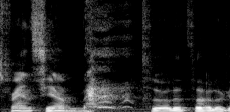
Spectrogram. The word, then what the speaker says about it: Francium: By the way, it's pronounced Francium. The C is pronounced as an S because it's the name of a radioactive metal.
